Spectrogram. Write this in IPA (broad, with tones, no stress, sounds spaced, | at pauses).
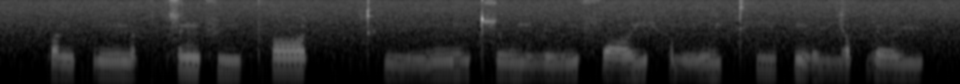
p ɐ˨ ŋ kʷ ɪ˧ ŋ n̪ ɐ˨˥ k̚ t͡s ɐ˥ ŋ f yː˧ pʰ ɔː˥ t̚ | kʰ yː˨˩ m uː˧ m t͡s uː˨ j l yː˨˥ m f ɔː˨˥ j h ɐ˨˩ m n̪ uː˧ j t̪ʰ iː˥ p̚ ŋ ɵ˨˩ ɥ j ɐ˥ p̚ l ɵ˧ ɥ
